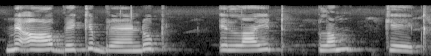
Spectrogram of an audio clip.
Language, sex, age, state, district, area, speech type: Kashmiri, female, 18-30, Jammu and Kashmir, Baramulla, rural, read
